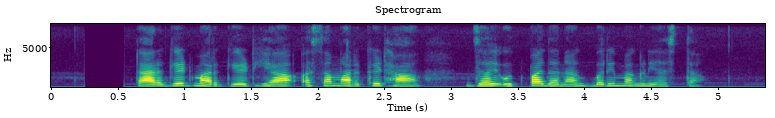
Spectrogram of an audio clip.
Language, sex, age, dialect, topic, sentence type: Marathi, female, 18-24, Southern Konkan, banking, statement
